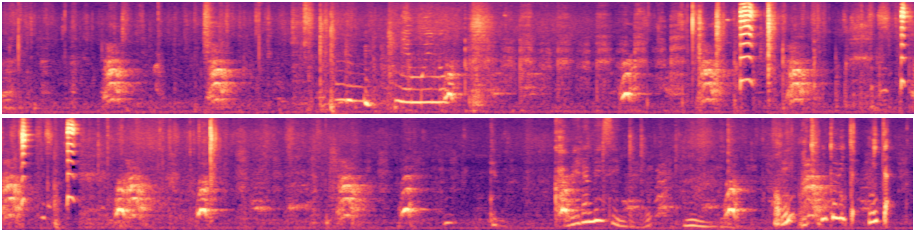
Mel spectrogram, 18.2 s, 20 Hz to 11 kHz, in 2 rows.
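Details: Male Corgi puppy, born 19 January 2012, recorded on 26 February while waking up: short whimpers, yelps and soft squeaky cries scattered through the clip, mixed with frequent human talking and coaxing nearby.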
